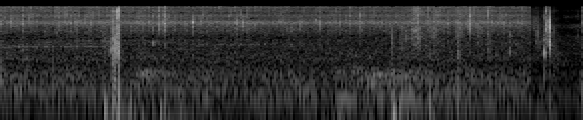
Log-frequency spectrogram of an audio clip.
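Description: Sliced onions frying gently in melted butter in a nonstick pan, a steady soft sizzle, as green capsicum strips are added; a couple of sharp taps stand out, about a second in and again near the end.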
